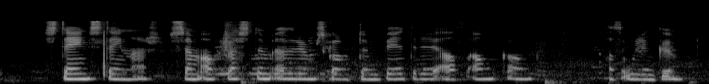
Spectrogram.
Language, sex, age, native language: Icelandic, female, 18-19, Icelandic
